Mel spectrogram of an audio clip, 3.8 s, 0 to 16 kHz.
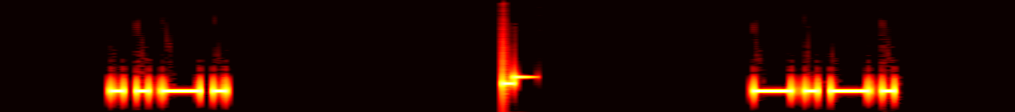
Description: Morse code, heard as a keyed tone, about 25 wpm, 700 Hz. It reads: F C
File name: Single-Letter-Number-25wpm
